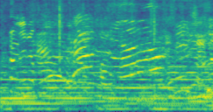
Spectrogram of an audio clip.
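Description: Children's high voices chattering and calling out over music with sustained notes and a steady bass line.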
